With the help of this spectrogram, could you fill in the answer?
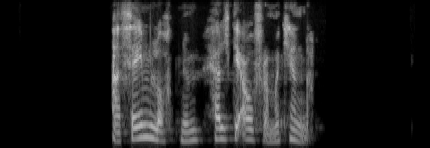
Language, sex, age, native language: Icelandic, female, 30-39, Icelandic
